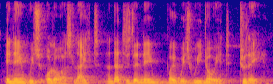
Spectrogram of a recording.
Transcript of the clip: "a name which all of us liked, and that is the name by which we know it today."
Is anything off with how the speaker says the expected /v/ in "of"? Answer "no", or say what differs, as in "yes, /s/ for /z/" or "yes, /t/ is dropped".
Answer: no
